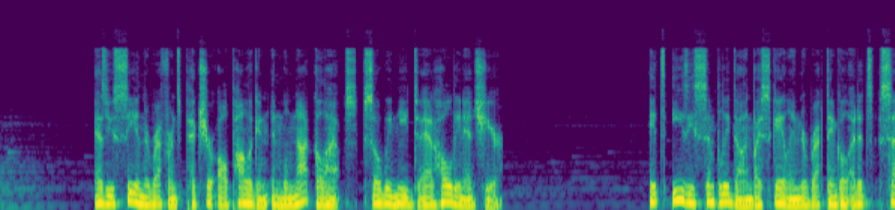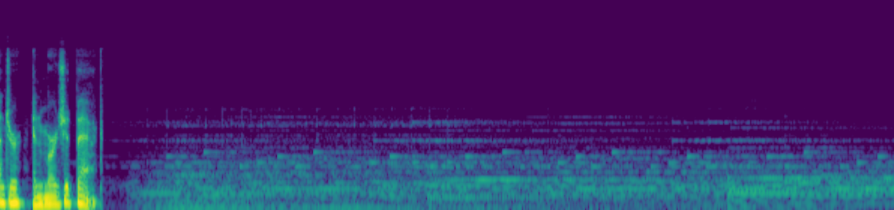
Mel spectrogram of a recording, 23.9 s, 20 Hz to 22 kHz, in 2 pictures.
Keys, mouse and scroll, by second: 0.6-3.1 drag, 3.6 ctrl+shift+d, 4.0 h, 4.4 click, 5.2 ctrl+shift+d, 5.4-6.8 drag, 6.8 click, 8.5 ctrl+right click, 9.9 click, 10.1 scroll down 1, 10.3 scroll up 1, 10.5 right click, 12.2-12.7 scroll up 1, 12.7 click, 13.2 right click, 13.8 click, 14.1 middle click, 14.5 click, 15.8-17.0 typing, 17.4-23.8 drag, 21.0-22.1 typing.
